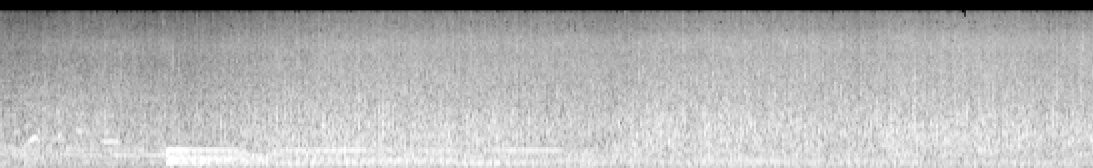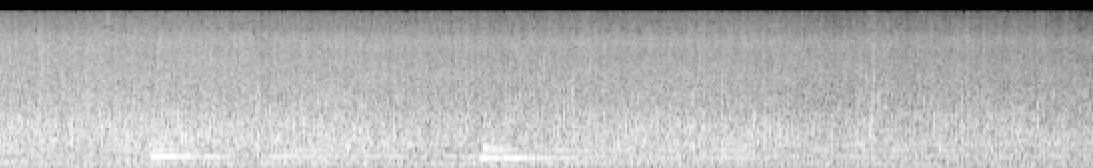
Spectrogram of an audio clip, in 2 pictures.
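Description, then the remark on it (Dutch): A pump pours water steadily onto an ice rink in Ruinen, Netherlands, so it can freeze: a continuous rushing and splashing, with a low droning motor hum coming and going underneath. “De pomp gaat uit, zodat het water tot rust kan komen en kan bevriezen.”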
